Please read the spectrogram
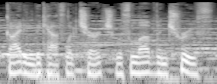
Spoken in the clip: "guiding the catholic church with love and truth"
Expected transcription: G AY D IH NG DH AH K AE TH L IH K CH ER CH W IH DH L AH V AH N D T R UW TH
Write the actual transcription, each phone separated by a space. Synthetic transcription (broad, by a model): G AY D IH NG DH AH K AE TH L IH K CH ER CH W IH DH L AH V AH N T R UW TH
